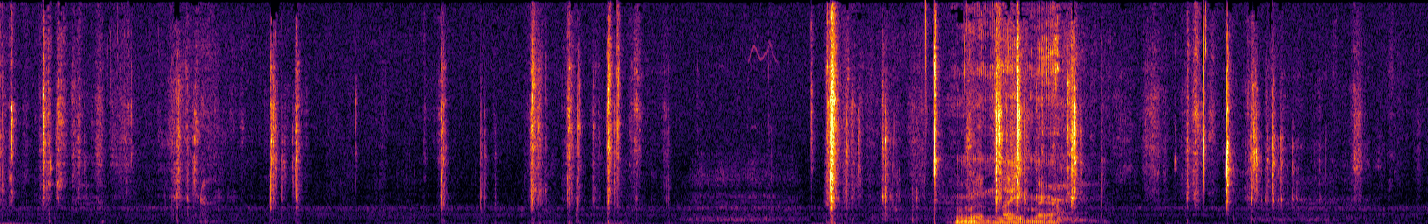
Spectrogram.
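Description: Hard plastic Transformers figure parts clicking and clattering as two Constructicon robots are handled and pressed together to connect them into Devastator. About six seconds in comes one sharper click, and a little after halfway a man's voice briefly sounds without clear words.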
